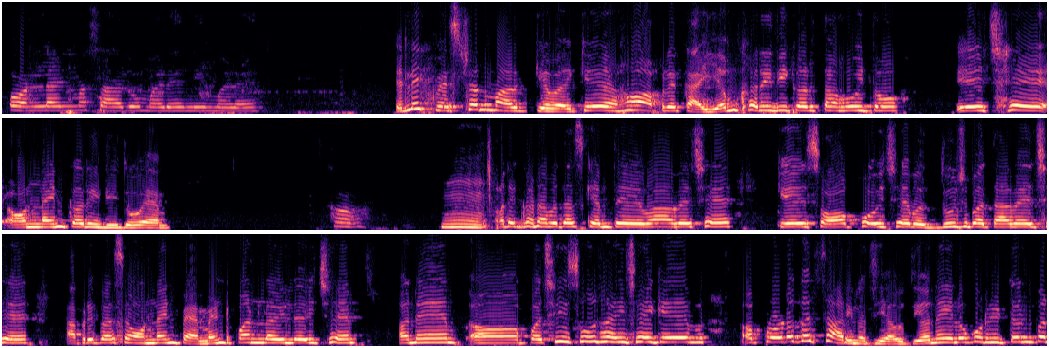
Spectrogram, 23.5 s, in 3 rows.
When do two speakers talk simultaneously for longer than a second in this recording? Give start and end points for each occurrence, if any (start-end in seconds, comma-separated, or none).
none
